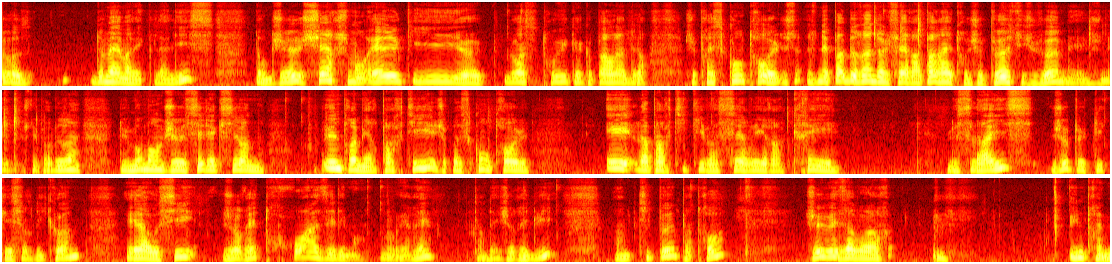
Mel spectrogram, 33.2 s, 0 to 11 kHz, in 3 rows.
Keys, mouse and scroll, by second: 3.2 click, 3.6-4.2 scroll down 1, 5.0 click, 5.4-6.1 scroll down 1, 8.6 click, 9.0 space, 11.1 space, 13.8 click, 14.3 click, 17.9 ctrl+click, 22.0 click, 23.7-24.6 scroll down 1, 24.6-25.7 scroll down 1, 25.7 click, 26.3-27.3 scroll down 1, 27.3 right click, 27.9-29.0 scroll up 1, 28.5-29.0 right drag, 32.8 click.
